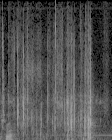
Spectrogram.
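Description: Plastic pocket pages of a trading-card binder crinkling as a hand turns a page: a quick run of rustles and crackles, loudest near the end.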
